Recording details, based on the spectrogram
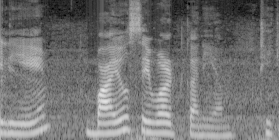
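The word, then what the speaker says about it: Biot: हैं ठीक है कि यह इंग्लिश में जब लिखा जाता है तो बायोट लिखा जाता है पढ़ इसे देती थी साइलेंट हो जाता है पढ़ते समय बायो सेवर्ट ठीक है माना एक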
